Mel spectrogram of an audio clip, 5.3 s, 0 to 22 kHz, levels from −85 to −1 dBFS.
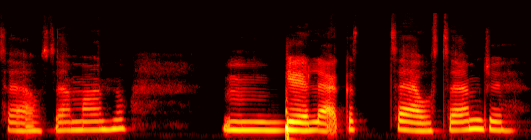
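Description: Speech, with a burst of packet loss from 2.71 s to 2.87 s. About 140 ms of audio never arrives, and the receiver fills roughly 134 ms of that gap by extending the last sound heard while lowering its level, so a brief stretched, fading sound replaces the missing speech before it resumes further along. On a waveform this appears as a shrinking continuation of the last sound with no flat silence. A spectrogram shows frozen, smeared bands that taper off, then an abrupt jump.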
